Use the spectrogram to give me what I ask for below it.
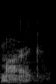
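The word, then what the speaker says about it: Marek: Now, my name is pronounced for those of you who are curious. And that's like the totally Americanized version. It's a Polish name. So, uh, in Polish it's pronounced Marik, but either way, I don't really mind.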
